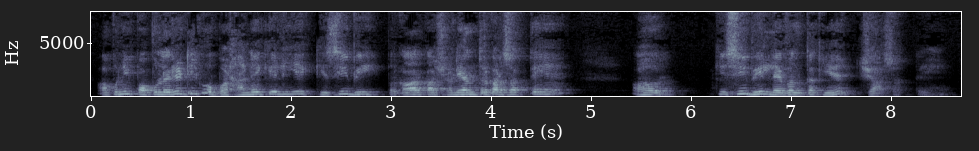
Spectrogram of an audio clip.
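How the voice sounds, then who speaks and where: Male astrologer, higher-pitched, mellow and slow, measured explainer in an echoey room.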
